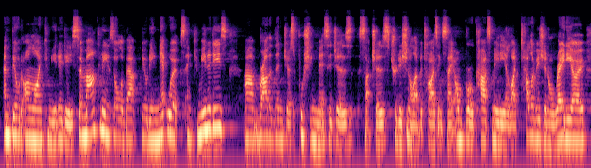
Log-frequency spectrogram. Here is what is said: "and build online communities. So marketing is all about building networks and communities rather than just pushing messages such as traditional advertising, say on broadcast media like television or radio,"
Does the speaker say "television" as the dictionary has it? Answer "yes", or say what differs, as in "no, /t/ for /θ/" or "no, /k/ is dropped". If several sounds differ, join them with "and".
yes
